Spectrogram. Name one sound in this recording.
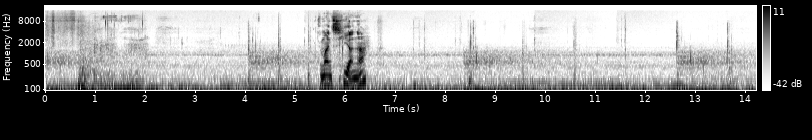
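A young woman speaks quietly into a close microphone.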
